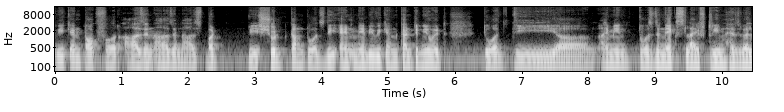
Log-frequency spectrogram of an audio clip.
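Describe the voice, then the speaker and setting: A man with an Indian accent hosts a casual live stream discussion in a slightly mellow, mid-range voice. He rambles a little and leans on repeated words for emphasis. Clear background noise and room ambience surround him.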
